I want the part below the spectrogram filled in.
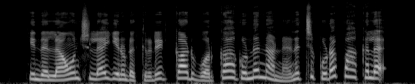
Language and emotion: Tamil, surprised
